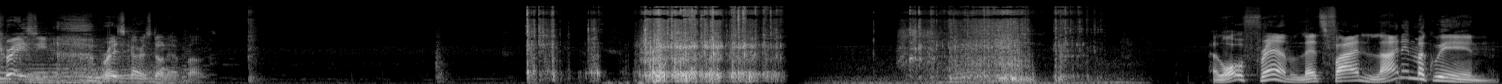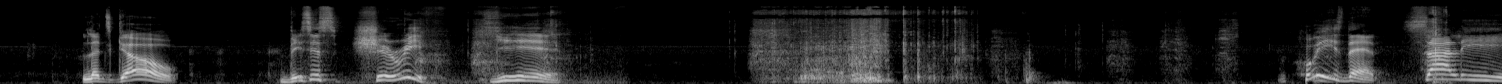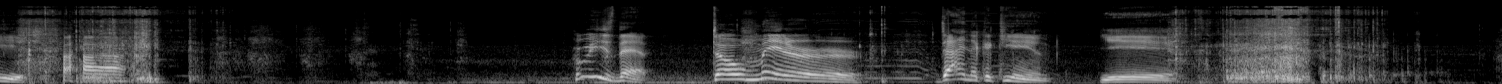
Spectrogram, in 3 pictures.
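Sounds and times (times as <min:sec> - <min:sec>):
toy cars clattering: 0:05.1 - 0:08.0, 0:09.0 - 0:11.5, 0:19.7 - 0:21.0, 0:22.3 - 0:27.4, 0:30.2 - 0:33.7, 0:38.4 - 0:40.2, 0:41.3 - 0:45.0
toy cars rolling down plastic slide: 0:05.2 - 0:08.0, 0:09.0 - 0:11.2, 0:19.7 - 0:20.8, 0:22.3 - 0:27.0, 0:29.2 - 0:33.2, 0:41.4 - 0:45.0.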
